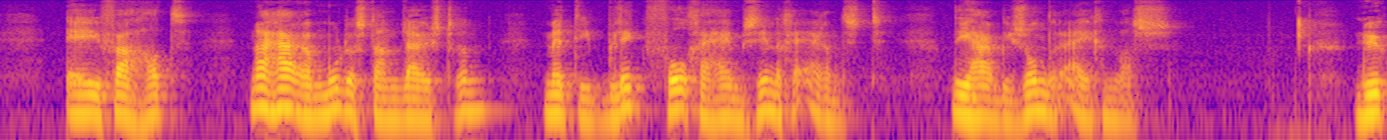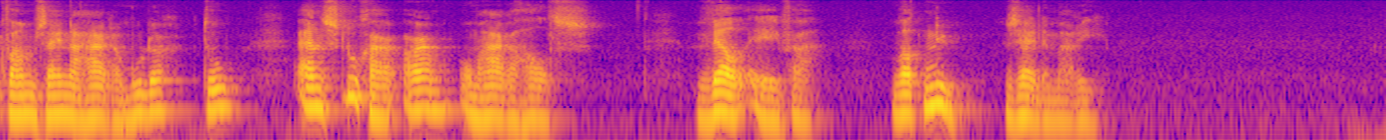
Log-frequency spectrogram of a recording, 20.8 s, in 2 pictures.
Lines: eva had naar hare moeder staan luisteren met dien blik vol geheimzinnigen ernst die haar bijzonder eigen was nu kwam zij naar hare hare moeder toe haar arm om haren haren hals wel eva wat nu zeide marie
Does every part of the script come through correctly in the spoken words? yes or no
no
